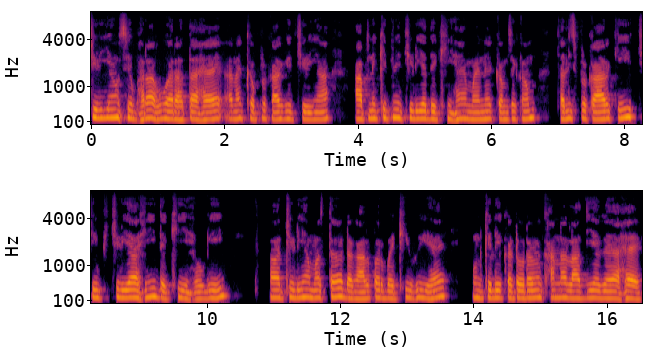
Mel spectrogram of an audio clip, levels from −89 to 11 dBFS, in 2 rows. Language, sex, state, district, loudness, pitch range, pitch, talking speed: Hindi, male, Chhattisgarh, Balrampur, -20 LUFS, 145-160 Hz, 150 Hz, 155 wpm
